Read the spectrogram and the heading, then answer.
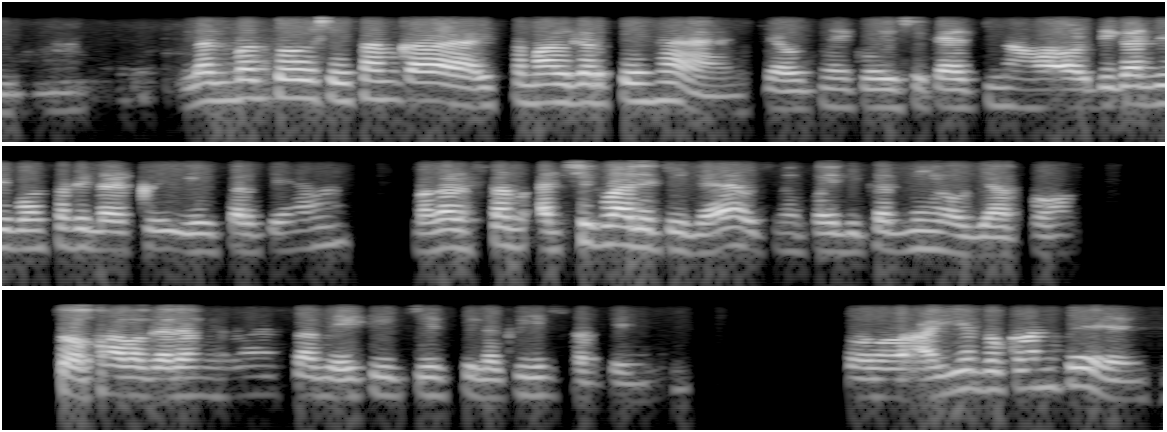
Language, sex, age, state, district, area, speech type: Urdu, male, 18-30, Bihar, Purnia, rural, conversation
